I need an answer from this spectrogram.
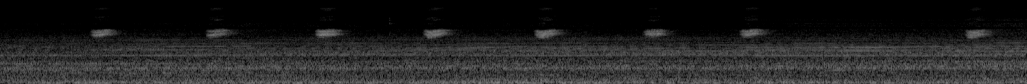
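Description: A small bird chirping over and over, one short, high, falling note about once a second, with one beat skipped near the end, over a steady low hum.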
